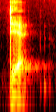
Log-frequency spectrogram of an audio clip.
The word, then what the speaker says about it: debt: the first word is debt the B is silent and when we pronounce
